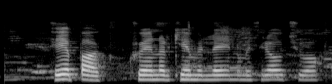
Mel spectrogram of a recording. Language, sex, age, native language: Icelandic, male, 11, Icelandic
